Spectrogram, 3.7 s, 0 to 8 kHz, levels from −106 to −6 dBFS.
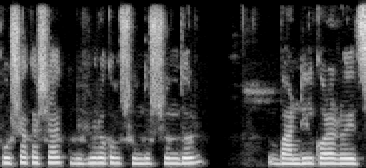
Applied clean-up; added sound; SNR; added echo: none; none; none; none.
